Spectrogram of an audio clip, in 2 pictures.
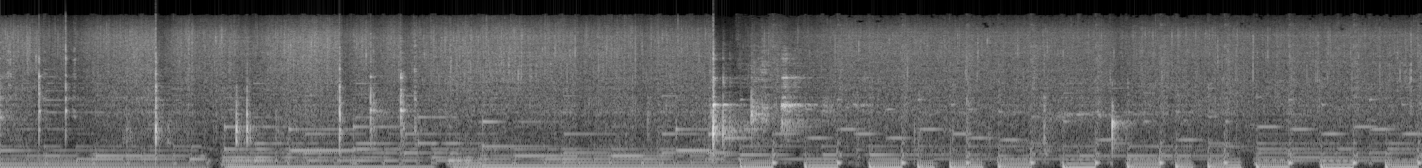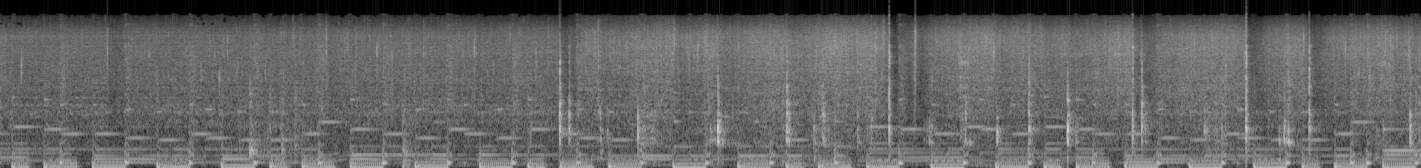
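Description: Sliced onions and green chillies frying in oil in a nonstick pan: a steady sizzle, with a spatula stirring and scraping the pan in short strokes, one sharper knock about seven seconds in.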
